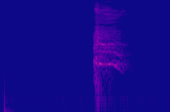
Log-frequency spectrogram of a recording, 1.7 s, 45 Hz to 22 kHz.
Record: {"cough_length": "1.7 s", "cough_amplitude": 1259, "cough_signal_mean_std_ratio": 0.36, "survey_phase": "beta (2021-08-13 to 2022-03-07)", "age": "18-44", "gender": "Female", "wearing_mask": "No", "symptom_none": true, "smoker_status": "Ex-smoker", "respiratory_condition_asthma": false, "respiratory_condition_other": false, "recruitment_source": "REACT", "submission_delay": "2 days", "covid_test_result": "Negative", "covid_test_method": "RT-qPCR", "influenza_a_test_result": "Unknown/Void", "influenza_b_test_result": "Unknown/Void"}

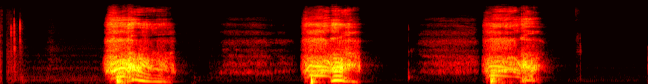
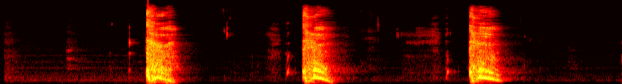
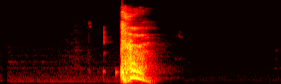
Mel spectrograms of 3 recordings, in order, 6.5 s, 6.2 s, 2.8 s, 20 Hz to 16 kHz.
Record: {"exhalation_length": "6.5 s", "exhalation_amplitude": 26909, "exhalation_signal_mean_std_ratio": 0.37, "three_cough_length": "6.2 s", "three_cough_amplitude": 32768, "three_cough_signal_mean_std_ratio": 0.29, "cough_length": "2.8 s", "cough_amplitude": 32558, "cough_signal_mean_std_ratio": 0.23, "survey_phase": "beta (2021-08-13 to 2022-03-07)", "age": "65+", "gender": "Male", "wearing_mask": "No", "symptom_runny_or_blocked_nose": true, "smoker_status": "Ex-smoker", "respiratory_condition_asthma": false, "respiratory_condition_other": false, "recruitment_source": "REACT", "submission_delay": "1 day", "covid_test_result": "Negative", "covid_test_method": "RT-qPCR"}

